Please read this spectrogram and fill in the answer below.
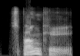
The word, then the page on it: spunky: British English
